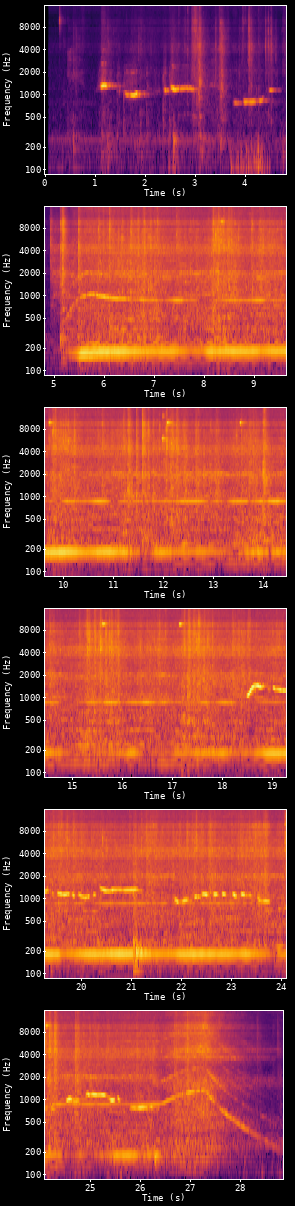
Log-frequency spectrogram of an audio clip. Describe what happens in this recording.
My phone starts ringing on the table, and I walk across the room to pick it up, with the ringing and footsteps overlapping.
